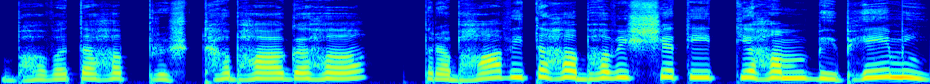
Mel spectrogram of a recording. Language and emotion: Sanskrit, fearful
